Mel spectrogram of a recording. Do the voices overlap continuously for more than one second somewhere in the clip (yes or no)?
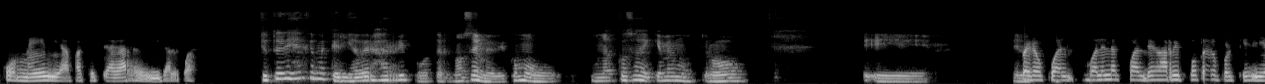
no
